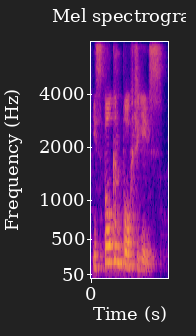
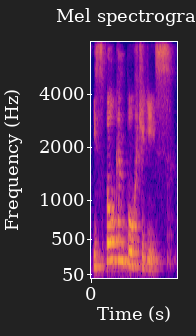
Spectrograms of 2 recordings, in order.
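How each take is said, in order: No difference in how they are said.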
